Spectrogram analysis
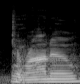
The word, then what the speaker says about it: Toronto: ever heard of that toronto is how you're supposed to pronounce it pot pontiac ponte pontiac not there's no tea in pontiac and there's no t in toronto evidently well there is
